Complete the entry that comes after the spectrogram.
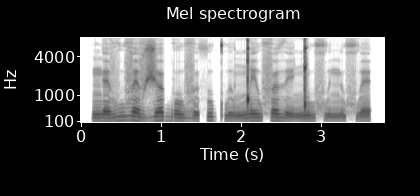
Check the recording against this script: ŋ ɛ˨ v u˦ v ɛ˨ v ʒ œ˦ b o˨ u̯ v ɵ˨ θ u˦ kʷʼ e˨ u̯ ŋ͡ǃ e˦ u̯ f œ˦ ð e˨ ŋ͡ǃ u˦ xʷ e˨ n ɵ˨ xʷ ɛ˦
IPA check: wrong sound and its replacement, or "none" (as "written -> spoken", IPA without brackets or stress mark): none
